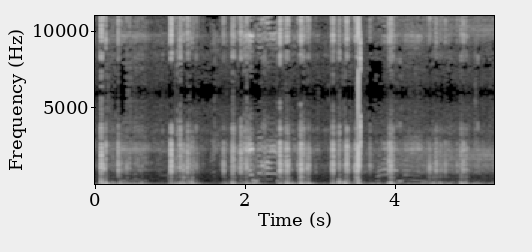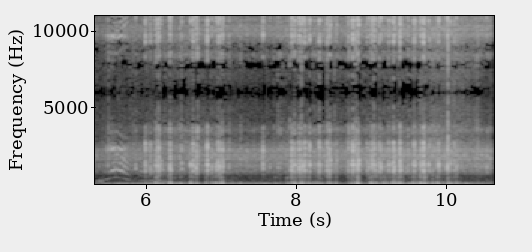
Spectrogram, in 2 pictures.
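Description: Wheels rattling and rumbling over a rough, wet gravel track as a dog pulls the rig downhill, with sharp jolts over bumps and wind buffeting the microphone. A voice calls out a few times in the first half.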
